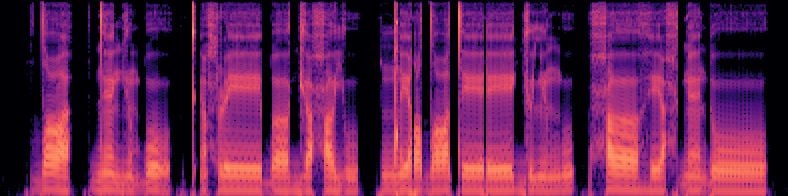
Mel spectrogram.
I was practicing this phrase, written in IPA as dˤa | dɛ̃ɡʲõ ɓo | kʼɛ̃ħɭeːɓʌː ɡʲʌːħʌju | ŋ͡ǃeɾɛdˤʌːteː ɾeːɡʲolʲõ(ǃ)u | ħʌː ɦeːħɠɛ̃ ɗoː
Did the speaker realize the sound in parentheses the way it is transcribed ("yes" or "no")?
no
